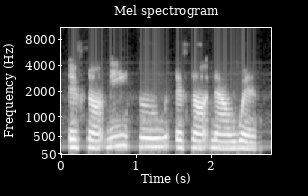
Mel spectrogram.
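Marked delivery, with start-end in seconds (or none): none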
